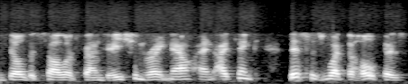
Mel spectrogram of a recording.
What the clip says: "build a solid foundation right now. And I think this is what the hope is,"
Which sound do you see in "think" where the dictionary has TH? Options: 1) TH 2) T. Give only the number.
1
